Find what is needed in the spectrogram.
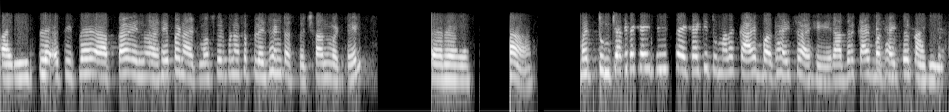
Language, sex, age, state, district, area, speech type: Marathi, female, 60+, Maharashtra, Kolhapur, urban, conversation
